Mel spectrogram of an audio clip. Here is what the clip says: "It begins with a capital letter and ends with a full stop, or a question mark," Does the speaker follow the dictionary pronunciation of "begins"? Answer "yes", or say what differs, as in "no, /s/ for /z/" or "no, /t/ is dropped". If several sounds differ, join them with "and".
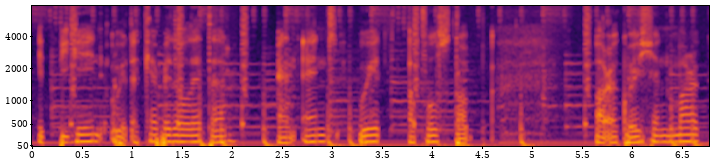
no, /z/ is dropped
